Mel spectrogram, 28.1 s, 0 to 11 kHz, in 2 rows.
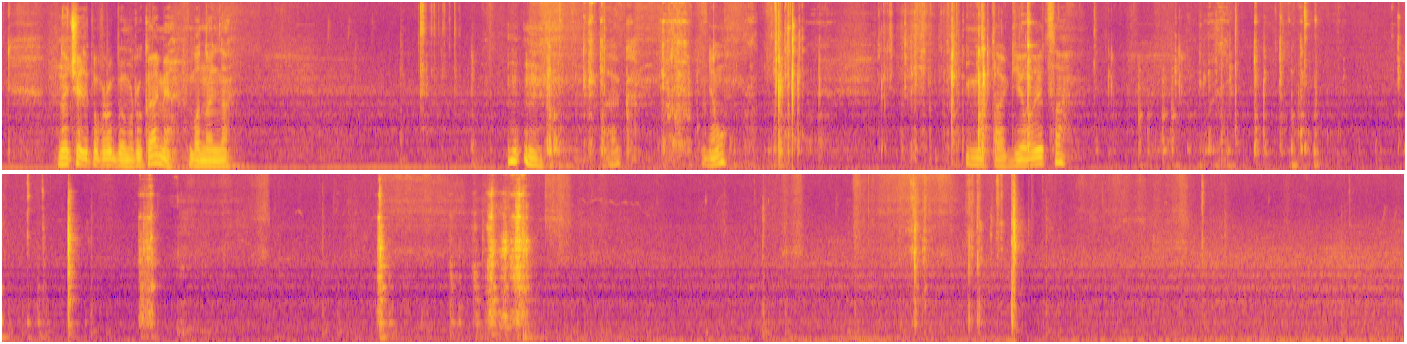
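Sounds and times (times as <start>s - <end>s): metal clicks and scrapes: 5.4s - 13.2s, 13.9s - 15.7s, 17.8s - 19.5s.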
